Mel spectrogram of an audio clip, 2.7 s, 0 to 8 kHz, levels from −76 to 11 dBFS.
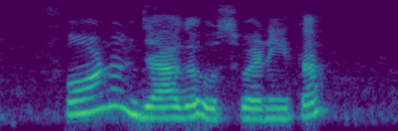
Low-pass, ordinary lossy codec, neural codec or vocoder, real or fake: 7.2 kHz; MP3, 64 kbps; vocoder, 24 kHz, 100 mel bands, Vocos; fake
